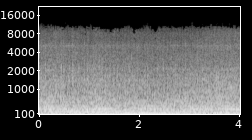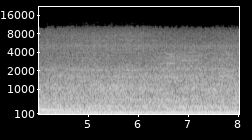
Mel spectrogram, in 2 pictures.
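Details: Grasshopper zero-turn mower with a defective battery suspected of affecting the PTO: a steady low engine drone with a few wavering tones drifting in pitch; the PTO sounds seriously wrong, cause not pinned down.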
